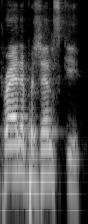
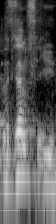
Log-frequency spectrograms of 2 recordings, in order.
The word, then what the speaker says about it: Podziemski: And then my last one, I still don't pronounce his name right ever, but Brandon Podziemski. Yeah, Podziemski. Yeah. Podziemski.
